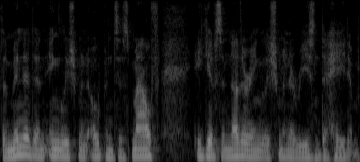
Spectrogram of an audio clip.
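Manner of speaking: usual speaking voice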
